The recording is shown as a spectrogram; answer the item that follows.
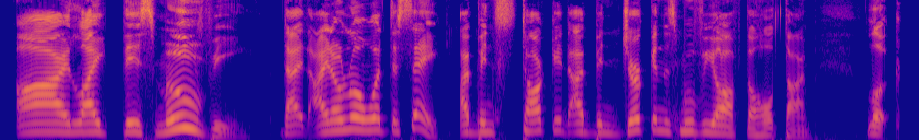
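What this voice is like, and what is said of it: Brief Philadelphia-like accent. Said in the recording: “You got an accent there for a second. ... It was almost like Philly.”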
